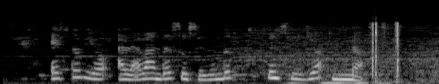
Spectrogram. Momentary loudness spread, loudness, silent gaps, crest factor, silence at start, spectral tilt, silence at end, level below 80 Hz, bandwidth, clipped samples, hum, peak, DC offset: 8 LU; -24 LUFS; none; 24 dB; 0.4 s; -4 dB/octave; 0 s; -40 dBFS; 9 kHz; under 0.1%; none; 0 dBFS; under 0.1%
